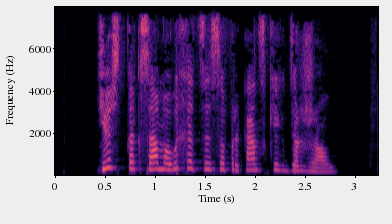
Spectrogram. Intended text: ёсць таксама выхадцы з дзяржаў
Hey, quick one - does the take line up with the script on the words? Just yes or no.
no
